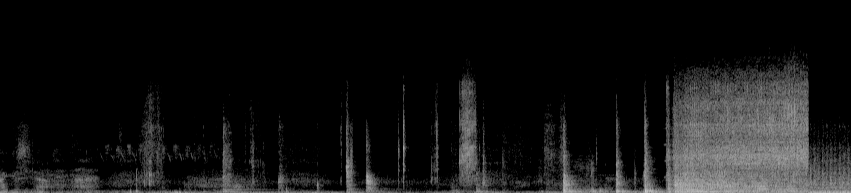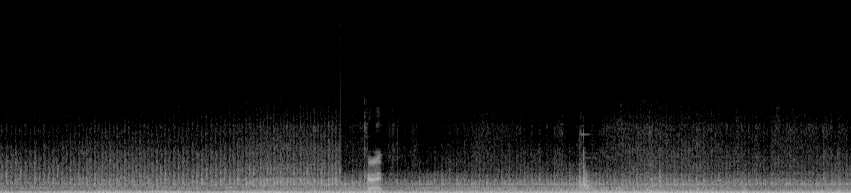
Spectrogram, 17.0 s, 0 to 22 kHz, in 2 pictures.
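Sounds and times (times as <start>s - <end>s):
engine starting and idling: 6.7s - 12.3s.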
